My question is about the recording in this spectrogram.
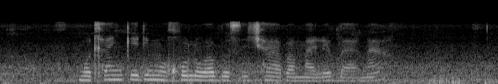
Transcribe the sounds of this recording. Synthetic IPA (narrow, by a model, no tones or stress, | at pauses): mʊt͡ɬʰaŋ̩kʼedimʊk͡xʰʊlʊwabʊsɪt͡ʃʰabamalɛbaːna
